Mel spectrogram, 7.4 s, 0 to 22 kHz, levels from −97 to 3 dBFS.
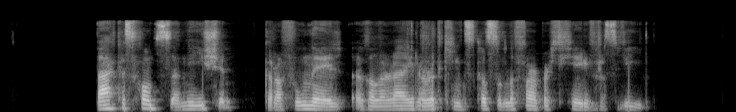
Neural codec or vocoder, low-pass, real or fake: codec, 44.1 kHz, 7.8 kbps, Pupu-Codec; 9.9 kHz; fake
